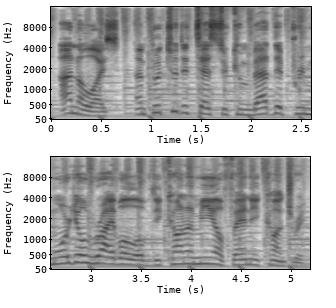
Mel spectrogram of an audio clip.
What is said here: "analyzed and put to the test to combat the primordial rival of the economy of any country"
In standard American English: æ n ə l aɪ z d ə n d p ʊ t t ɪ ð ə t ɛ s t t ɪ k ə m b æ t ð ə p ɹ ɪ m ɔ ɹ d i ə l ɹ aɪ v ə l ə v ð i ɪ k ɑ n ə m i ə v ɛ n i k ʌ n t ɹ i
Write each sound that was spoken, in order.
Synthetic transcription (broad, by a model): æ n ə l aɪ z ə n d p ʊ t t ɪ ð ə t ɛ s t t ɪ k ə m b æ t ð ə p ɹ ɪ m ɔ ɹ d i ə l ɹ aɪ v ə l ə v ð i ɪ k ɑ n ə m i ə v ɛ n i k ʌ n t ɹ i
